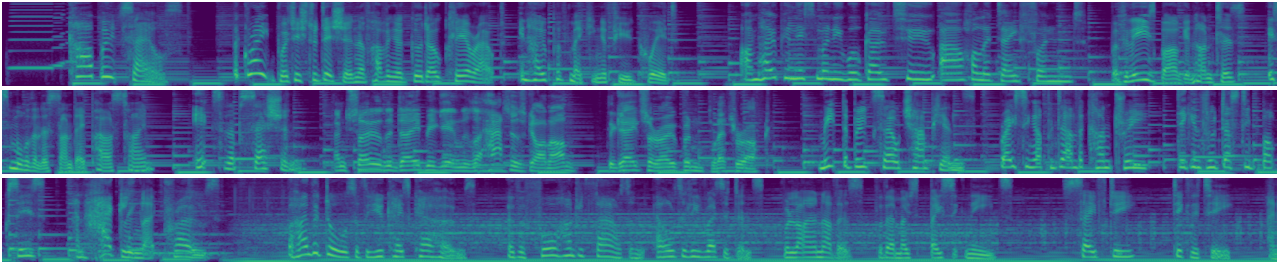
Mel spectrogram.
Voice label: Documentary Montage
